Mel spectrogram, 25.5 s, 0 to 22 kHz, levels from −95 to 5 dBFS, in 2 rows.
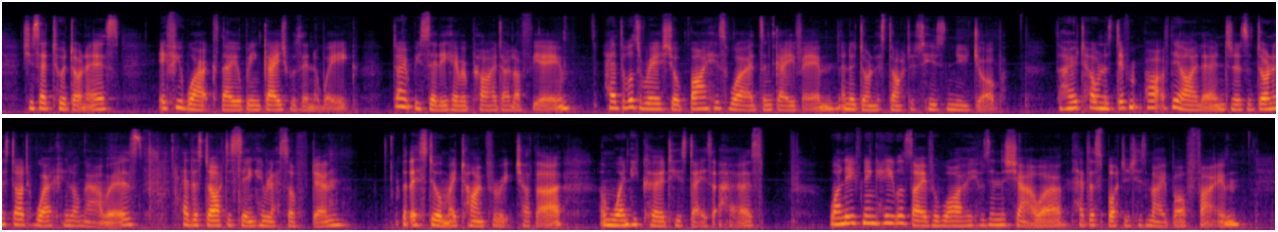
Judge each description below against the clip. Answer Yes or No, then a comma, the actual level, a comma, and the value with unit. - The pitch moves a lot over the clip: No, average, 3.7 semitones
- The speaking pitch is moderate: Yes, medium, 180 Hz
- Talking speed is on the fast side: Yes, fast, 215 wpm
